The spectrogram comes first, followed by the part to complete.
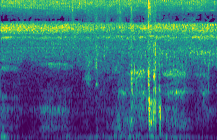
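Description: Faint, steady, high-pitched insect chorus, with a short crunching scuff about three seconds in.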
